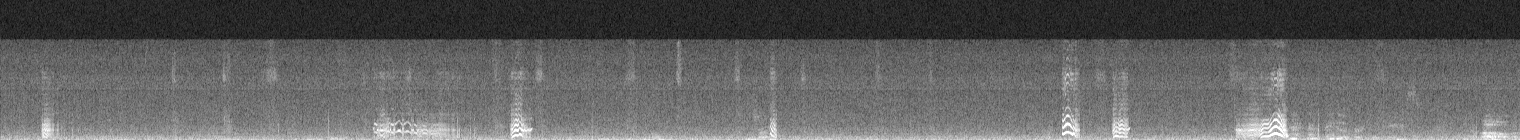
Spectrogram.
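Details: Three-day-old Blenheim Cavalier King Charles Spaniel puppies, two males in a newborn pen with mother Pom-Pom, give scattered thin squeaks and brief whines, spaced several seconds apart with soft rustling between.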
